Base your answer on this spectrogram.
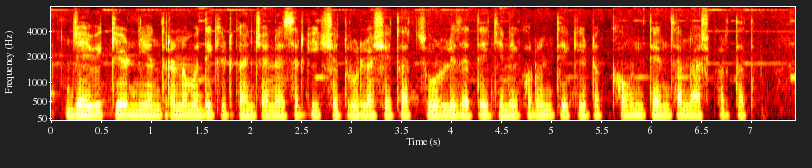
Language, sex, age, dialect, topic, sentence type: Marathi, male, 31-35, Standard Marathi, agriculture, statement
